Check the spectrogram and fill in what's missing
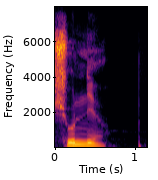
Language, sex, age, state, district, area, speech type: Hindi, male, 18-30, Madhya Pradesh, Betul, urban, read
